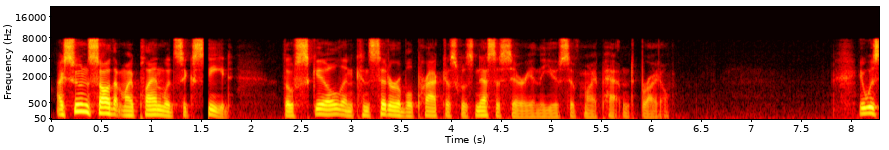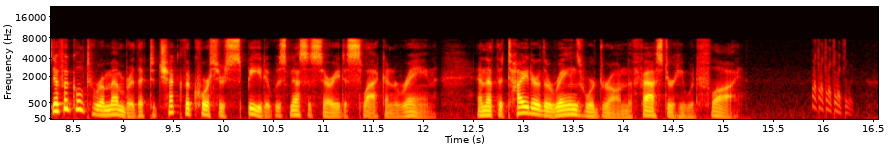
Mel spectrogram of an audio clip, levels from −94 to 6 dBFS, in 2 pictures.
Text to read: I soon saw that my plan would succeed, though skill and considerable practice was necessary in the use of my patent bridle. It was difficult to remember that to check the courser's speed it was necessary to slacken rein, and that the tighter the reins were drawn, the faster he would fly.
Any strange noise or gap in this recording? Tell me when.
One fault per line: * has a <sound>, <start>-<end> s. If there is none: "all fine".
* has a dropout, 1.5-1.6 s
* has a chirp, 15.9-16.3 s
